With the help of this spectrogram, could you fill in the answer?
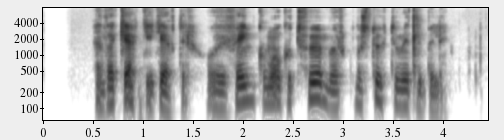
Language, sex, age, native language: Icelandic, male, 40-49, Icelandic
